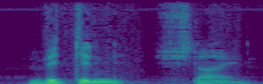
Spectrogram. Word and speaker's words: Wittgenstein: Someone's correcting me on my pronunciation of Wittgenstein. They said it's pronounced... Wittgenstein. – Stein? – Oh.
